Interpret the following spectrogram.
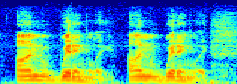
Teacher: Unwittingly is the word, the stress is going to be on that wit.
